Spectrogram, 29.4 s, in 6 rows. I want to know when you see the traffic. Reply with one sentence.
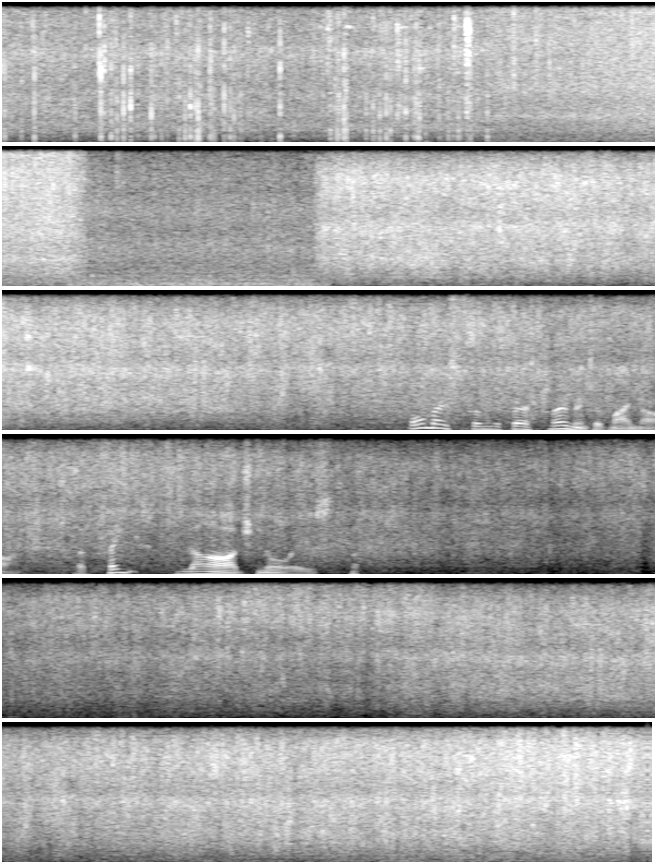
The traffic can't be heard in this clip.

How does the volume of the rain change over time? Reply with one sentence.
The volume of the rain goes down, then up.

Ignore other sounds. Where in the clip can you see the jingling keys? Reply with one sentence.
You can't hear the jingling keys here.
